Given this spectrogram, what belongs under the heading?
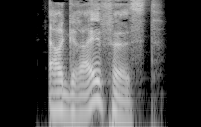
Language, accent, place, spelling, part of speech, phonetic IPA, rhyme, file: German, Germany, Berlin, ergreifest, verb, [ɛɐ̯ˈɡʁaɪ̯fəst], -aɪ̯fəst, De-ergreifest.ogg
- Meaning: second-person singular subjunctive I of ergreifen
